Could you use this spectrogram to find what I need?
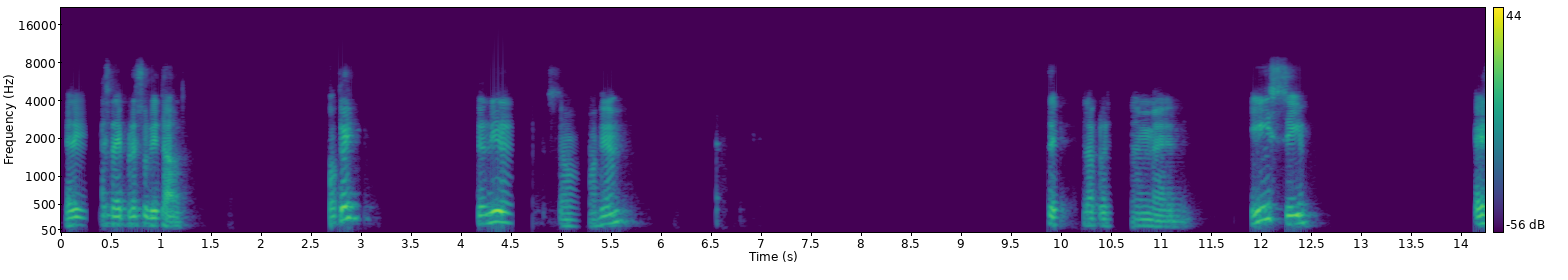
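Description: A young man speaks calmly through an online call, in short bursts with pauses.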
